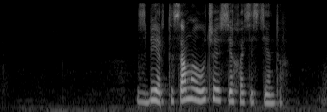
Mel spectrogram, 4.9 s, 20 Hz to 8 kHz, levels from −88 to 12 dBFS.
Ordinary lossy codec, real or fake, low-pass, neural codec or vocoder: none; real; 7.2 kHz; none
